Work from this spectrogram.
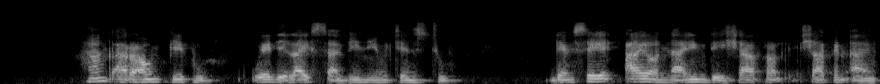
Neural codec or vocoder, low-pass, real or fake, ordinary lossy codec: codec, 16 kHz, 2 kbps, FreqCodec, smaller model; 7.2 kHz; fake; none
